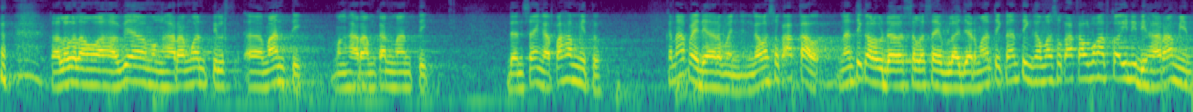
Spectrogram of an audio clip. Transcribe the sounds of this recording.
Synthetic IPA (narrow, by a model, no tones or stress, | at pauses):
kalolamwaɦabiaməŋɦaɾamkanpɪlsəmant̪ɪk̚məŋɦaɾamkanmant̪ɪk̚ | dansajaŋɡaʔpaɦamit̪ʊ | kənapajadiɦaɾamanɲaŋɡaʔmasʊkakalnant̪̬ikaloudahsələsajbəlad͡ʒarmant̪ɪk̚nant̪iŋɡaʔmasʊkakalbaŋət̪̚kaoinidiɦaɾamɪn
